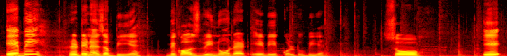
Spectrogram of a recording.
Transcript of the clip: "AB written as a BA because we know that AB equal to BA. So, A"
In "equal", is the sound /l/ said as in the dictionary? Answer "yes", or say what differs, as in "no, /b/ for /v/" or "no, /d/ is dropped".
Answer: yes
